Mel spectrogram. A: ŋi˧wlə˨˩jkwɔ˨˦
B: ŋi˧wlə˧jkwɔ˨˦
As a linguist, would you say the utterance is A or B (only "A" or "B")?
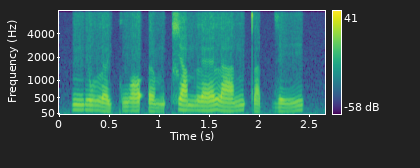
A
